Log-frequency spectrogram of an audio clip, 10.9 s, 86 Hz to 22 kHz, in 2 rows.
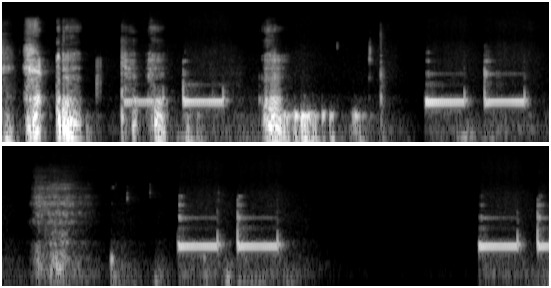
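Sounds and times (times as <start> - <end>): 
throat clearing: 0.0 - 1.8, 2.6 - 3.1
person coughing: 0.0 - 1.9, 2.6 - 3.1
outgoing WhatsApp phone call ringing tone: 1.4 - 2.3, 4.2 - 5.3, 7.2 - 8.3, 10.2 - 10.9.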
